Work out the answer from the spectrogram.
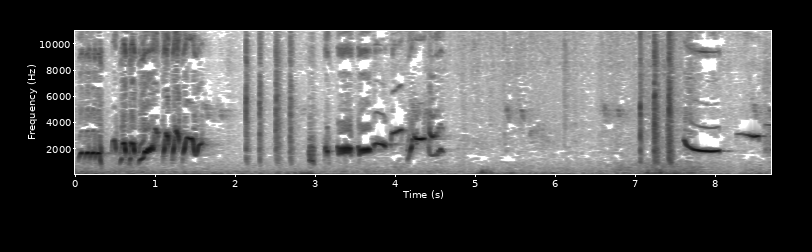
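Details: Forest-style song of a young white-rumped shama: quick warbled whistles rising and falling, sharp ticking clicks between bursts, then a clear downslurred whistle and a high closing note.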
